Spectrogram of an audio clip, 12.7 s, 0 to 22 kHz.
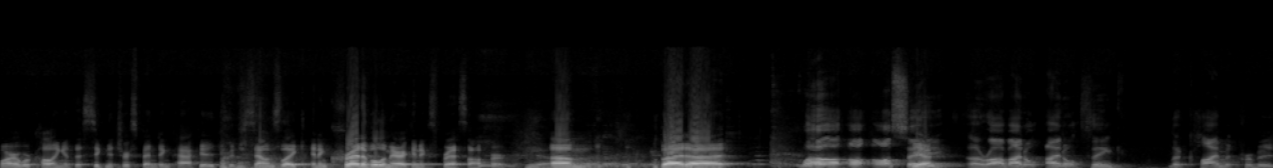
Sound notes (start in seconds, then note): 4.8 audience laughs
